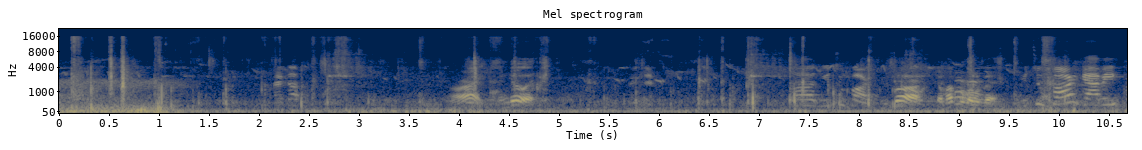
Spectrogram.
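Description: Tennis balls struck by rackets and bouncing on a hard court, short sharp pops at irregular intervals.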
